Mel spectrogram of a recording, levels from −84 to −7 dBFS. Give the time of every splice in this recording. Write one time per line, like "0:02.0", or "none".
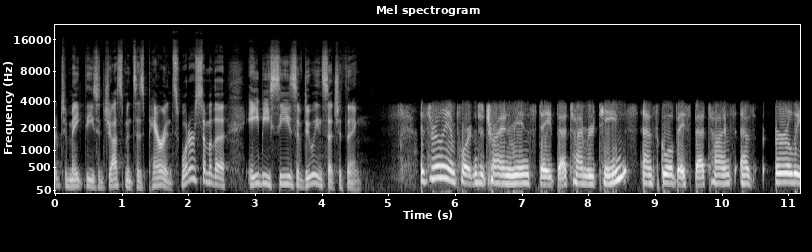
0:05.4

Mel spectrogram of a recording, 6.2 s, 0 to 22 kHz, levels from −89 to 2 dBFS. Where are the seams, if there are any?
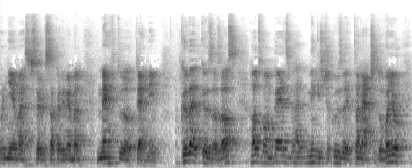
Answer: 0:02.6
0:03.7

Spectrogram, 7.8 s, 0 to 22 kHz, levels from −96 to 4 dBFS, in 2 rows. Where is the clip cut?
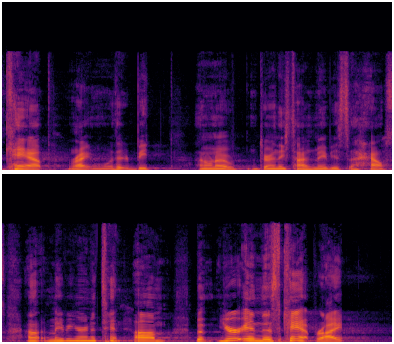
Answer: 0:05.2

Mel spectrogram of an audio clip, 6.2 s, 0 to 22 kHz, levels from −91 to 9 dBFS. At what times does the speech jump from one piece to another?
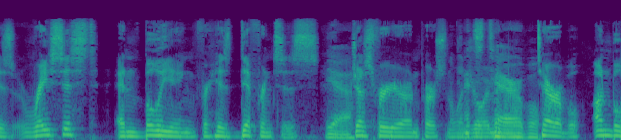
0:03.2

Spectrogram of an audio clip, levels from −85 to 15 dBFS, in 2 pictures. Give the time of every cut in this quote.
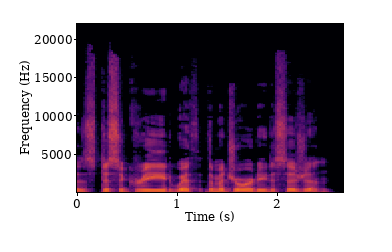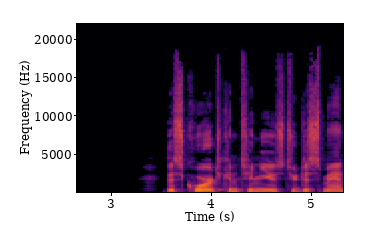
none

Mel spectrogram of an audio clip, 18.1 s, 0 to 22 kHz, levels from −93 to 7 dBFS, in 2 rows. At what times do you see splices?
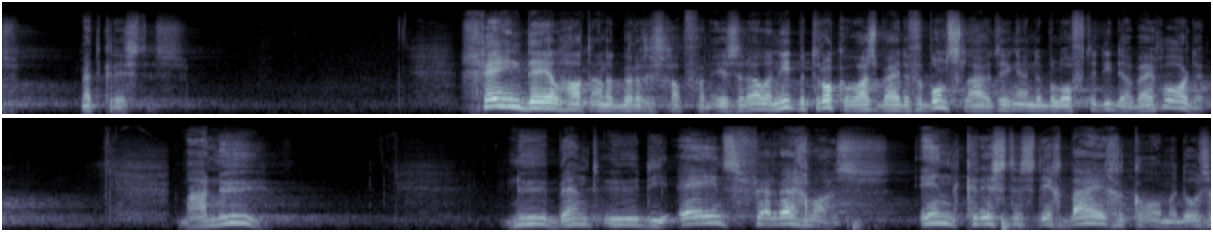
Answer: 0:10.3

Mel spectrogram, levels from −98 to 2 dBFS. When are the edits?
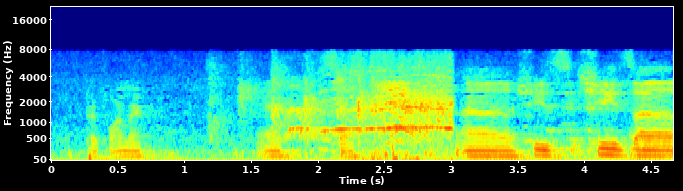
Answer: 0:03.0

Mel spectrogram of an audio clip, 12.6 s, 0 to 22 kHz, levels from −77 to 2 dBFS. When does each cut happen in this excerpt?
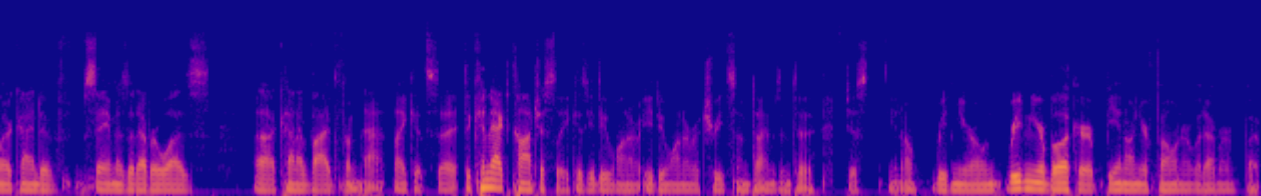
0:04.6
0:08.3

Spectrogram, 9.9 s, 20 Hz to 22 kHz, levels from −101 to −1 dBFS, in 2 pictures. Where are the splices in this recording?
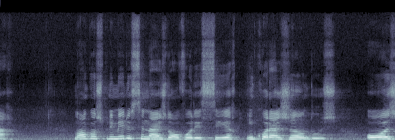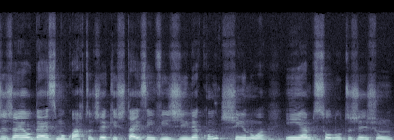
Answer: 0:03.0

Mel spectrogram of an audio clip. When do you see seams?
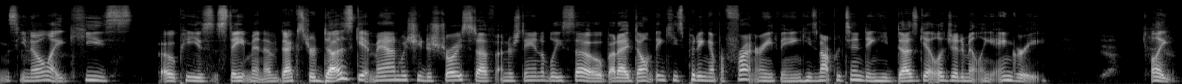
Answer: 0:01.6

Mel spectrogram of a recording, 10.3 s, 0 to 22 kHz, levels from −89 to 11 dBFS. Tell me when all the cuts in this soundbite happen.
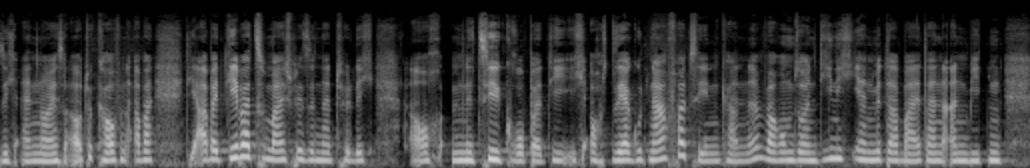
none

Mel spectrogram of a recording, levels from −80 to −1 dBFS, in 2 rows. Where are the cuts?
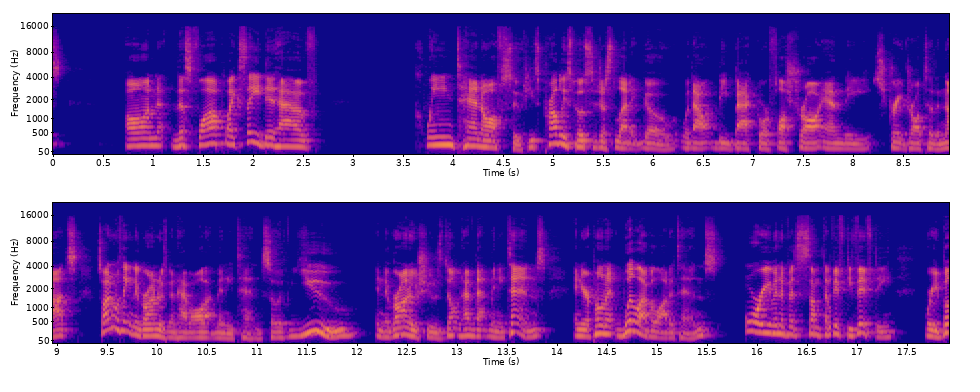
0:10.1
0:16.7

